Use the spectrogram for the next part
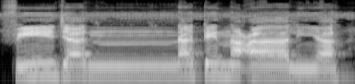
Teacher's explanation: فی یہ مد ہے 2 حرکات لمبا کر کے پڑھیں گے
